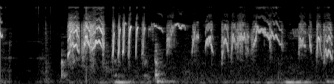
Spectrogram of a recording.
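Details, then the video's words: Lively sogon singing cuit cuit, used to stir other sogon into calling and agitation: after brief silence, a long run of rapid high twittering and scratchy notes with quick rising and falling chirps. "Pancingan Sogon Agar Bunyi dan Emosi, Sogon Bahan Auto Nyaut dan Cepet Rajin Bunyi"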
